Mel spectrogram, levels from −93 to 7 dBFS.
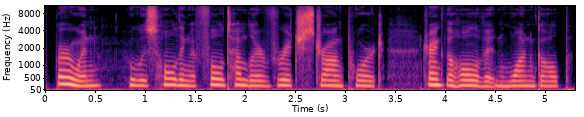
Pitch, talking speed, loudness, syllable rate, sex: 205 Hz, 215 wpm, -17 LUFS, 5.4 syllables/s, female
